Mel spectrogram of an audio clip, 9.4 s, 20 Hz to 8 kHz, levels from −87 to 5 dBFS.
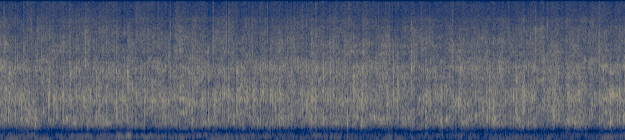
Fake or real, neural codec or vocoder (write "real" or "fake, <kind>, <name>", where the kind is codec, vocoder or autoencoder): fake, codec, SNAC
